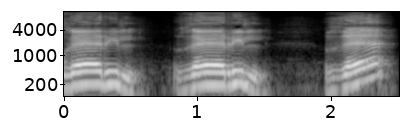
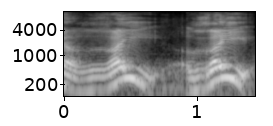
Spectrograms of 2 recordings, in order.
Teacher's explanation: देखिए यहाँ गलती क्या करते हैं हम, गैरिल पढ़ देते हैं इसको, गैरिल, गैरिल, गै ये गलत हो गया, मजहूल हो गया, मारूफ पढ़ेंगे गई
